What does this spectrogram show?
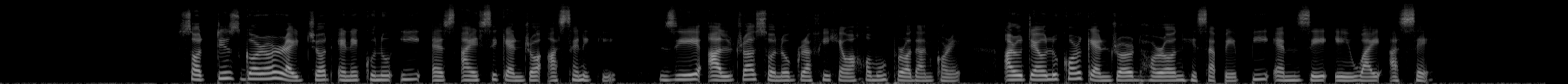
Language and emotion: Assamese, neutral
